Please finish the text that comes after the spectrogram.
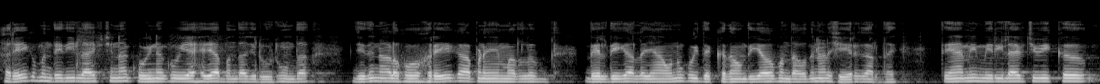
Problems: none marked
